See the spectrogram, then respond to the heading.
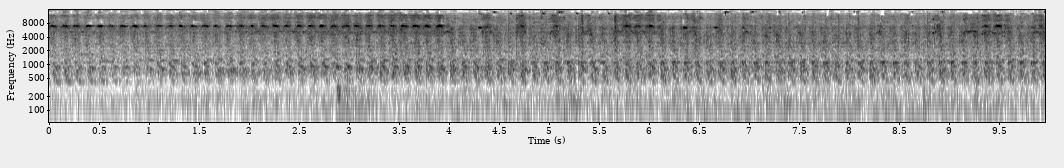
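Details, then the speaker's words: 1972 Chevy C10 revival, after blowing air through the blocked carburetor and hearing a plug break loose: engine catches and holds a steady, slightly uneven idle on its own; accelerator pump suspected bad, vacuum leak from unplugged line. "There, it's running on its own now. It's running on its own, but I bet you the accelerator pump is probably bad."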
